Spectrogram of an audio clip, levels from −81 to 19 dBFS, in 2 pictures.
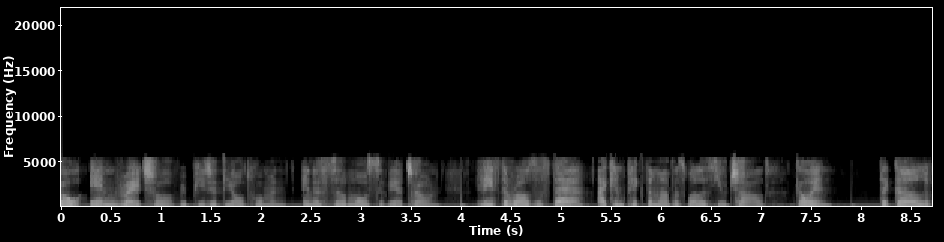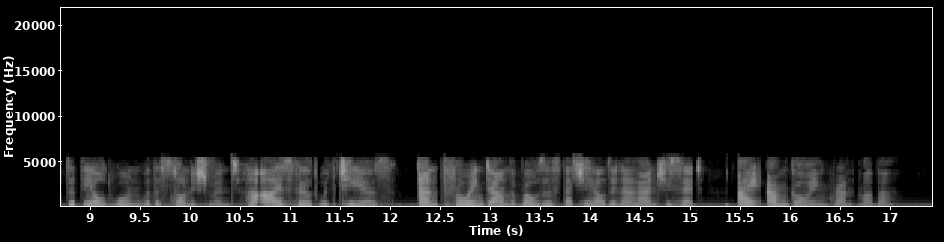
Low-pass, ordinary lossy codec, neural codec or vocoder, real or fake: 5.4 kHz; AAC, 24 kbps; none; real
